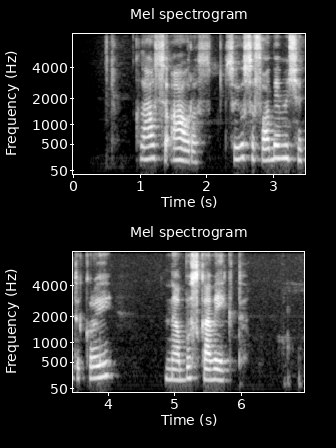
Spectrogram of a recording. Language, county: Lithuanian, Vilnius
